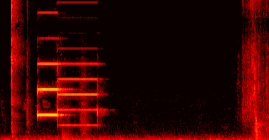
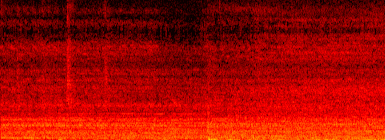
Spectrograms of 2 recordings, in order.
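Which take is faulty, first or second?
first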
